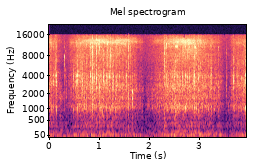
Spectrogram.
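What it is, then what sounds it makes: Plastic computer keyboard being typed on. A full-size black plastic computer keyboard is typed on with the fingertips of both hands. The result is a steady, quiet stream of light, bright plastic key taps over a low background rumble.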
